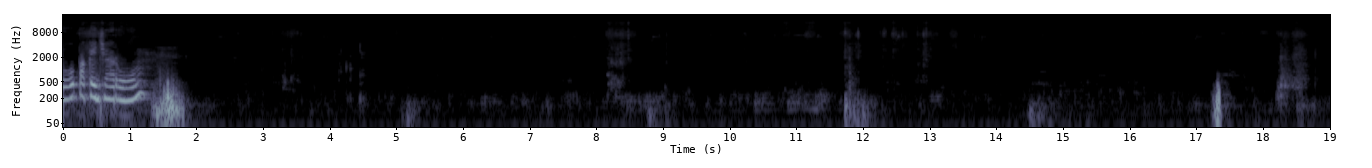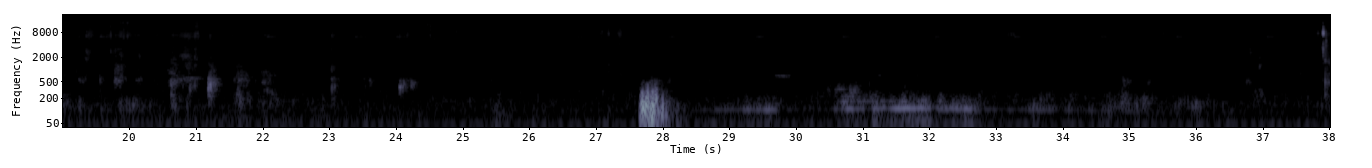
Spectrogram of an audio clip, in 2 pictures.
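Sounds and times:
fabric rustling: 0:02.0 - 0:04.4, 0:08.1 - 0:09.1, 0:10.2 - 0:13.8, 0:18.0 - 0:22.2.

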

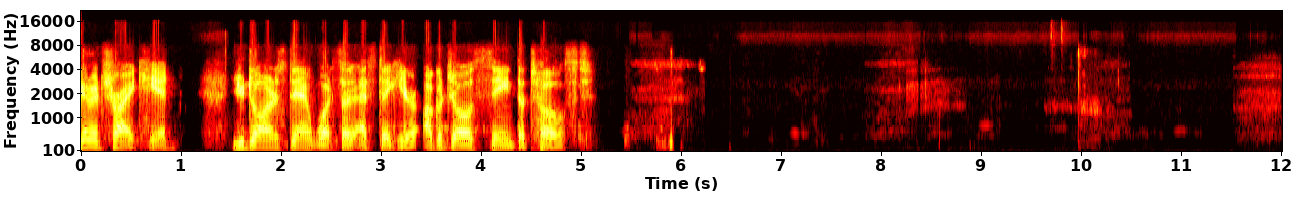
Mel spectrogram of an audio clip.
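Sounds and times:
faint breathing: 0:01.2 - 0:01.6, 0:07.1 - 0:09.2, 0:09.9 - 0:12.0.

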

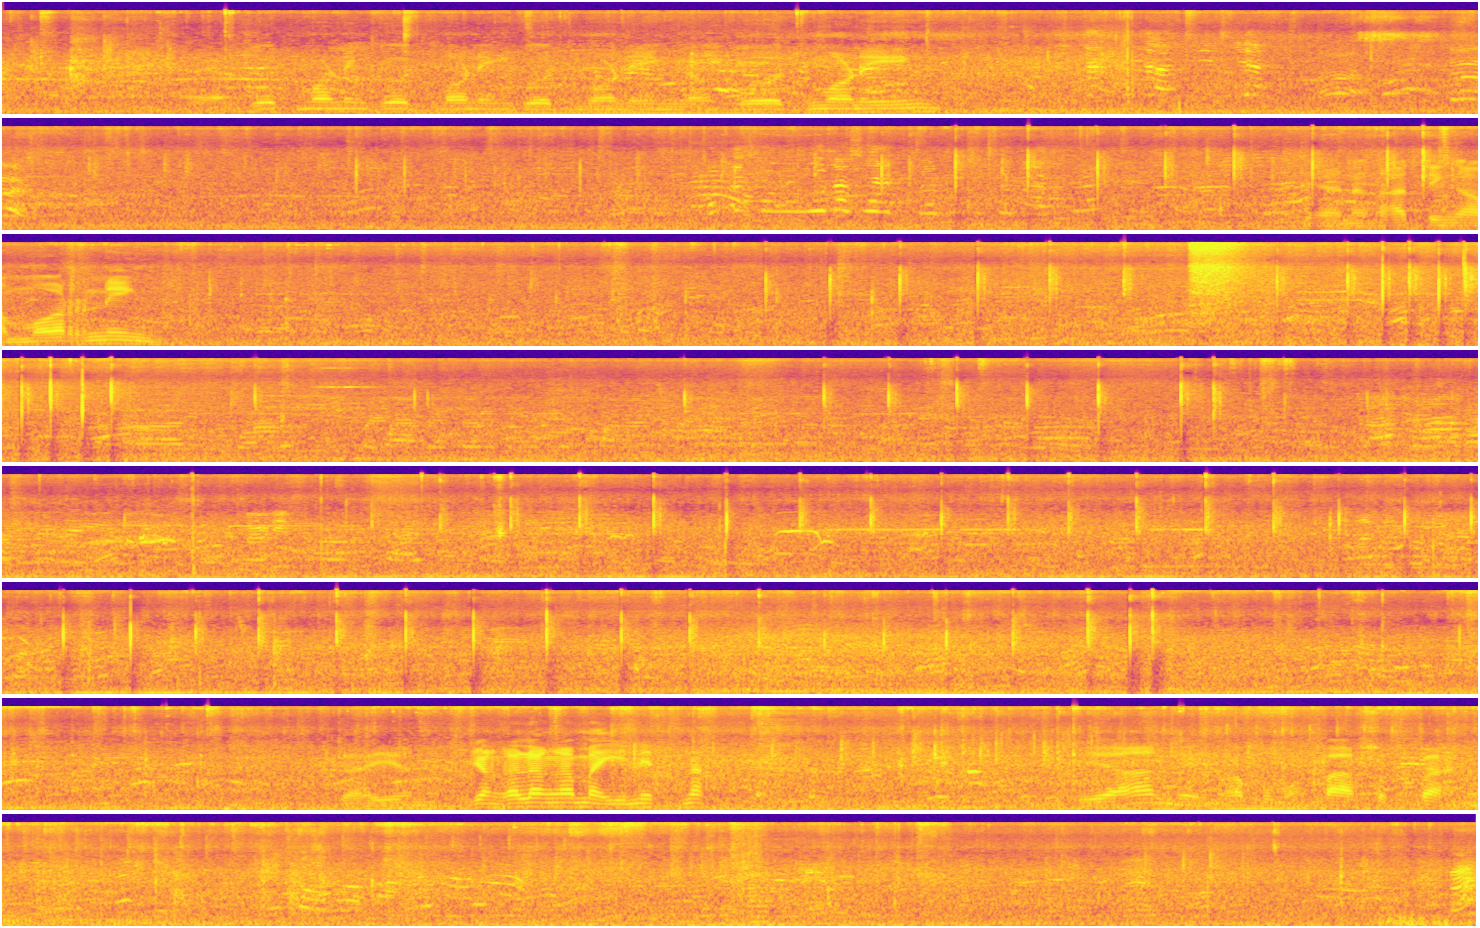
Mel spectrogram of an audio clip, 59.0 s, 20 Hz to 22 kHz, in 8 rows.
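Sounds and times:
crowd chatter: 0:00.0 - 0:59.0
passers-by voices: 0:00.0 - 0:59.0
wind buffeting microphone: 0:56.5 - 0:59.0.

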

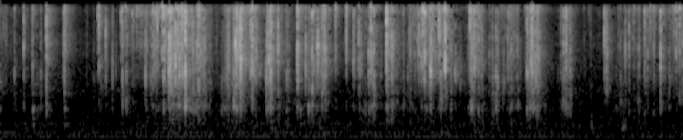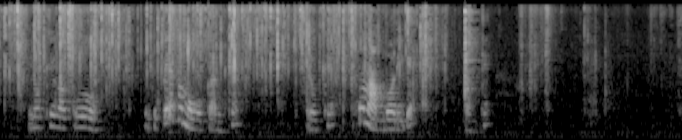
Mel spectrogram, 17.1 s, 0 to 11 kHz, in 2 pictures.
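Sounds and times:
packaging packet crinkling: 0:00.0 - 0:17.0.

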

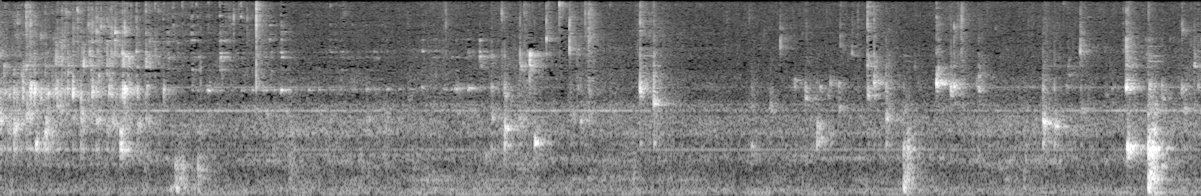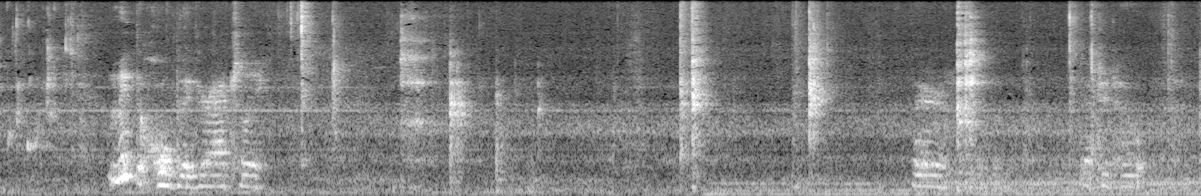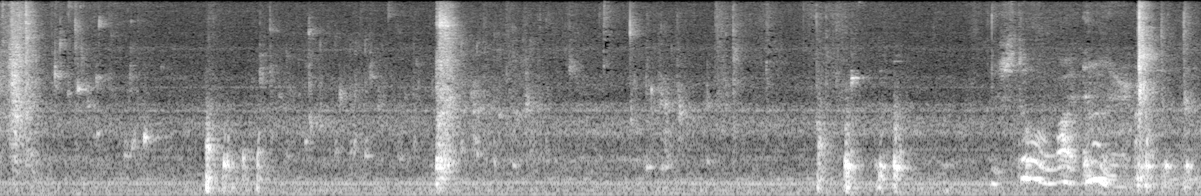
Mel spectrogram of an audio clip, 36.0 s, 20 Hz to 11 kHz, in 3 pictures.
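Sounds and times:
low steady hum: 0:00.0 - 0:36.0.

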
